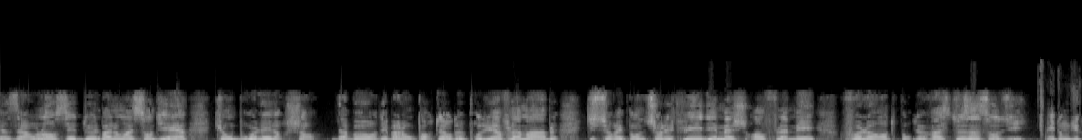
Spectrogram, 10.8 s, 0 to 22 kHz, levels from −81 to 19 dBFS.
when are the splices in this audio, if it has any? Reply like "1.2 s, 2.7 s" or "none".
1.0 s, 6.7 s, 9.1 s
